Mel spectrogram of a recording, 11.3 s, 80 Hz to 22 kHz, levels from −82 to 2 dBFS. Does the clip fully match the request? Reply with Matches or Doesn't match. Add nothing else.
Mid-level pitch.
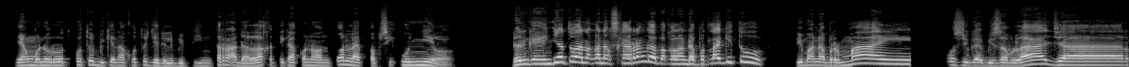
Matches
